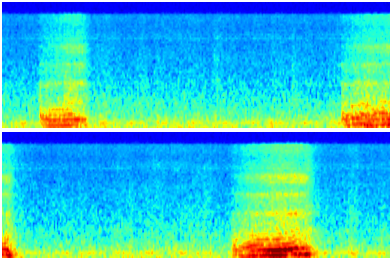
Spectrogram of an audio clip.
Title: Snoring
